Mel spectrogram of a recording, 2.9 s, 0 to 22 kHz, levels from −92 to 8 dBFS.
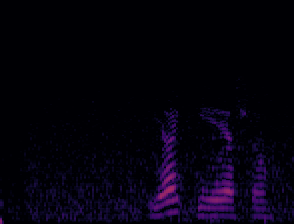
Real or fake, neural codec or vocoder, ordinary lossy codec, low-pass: real; none; AAC, 24 kbps; 5.4 kHz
